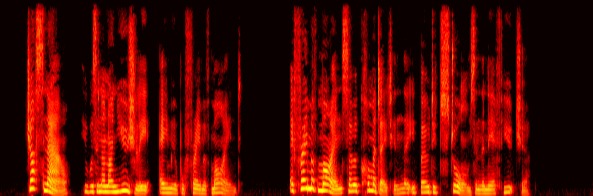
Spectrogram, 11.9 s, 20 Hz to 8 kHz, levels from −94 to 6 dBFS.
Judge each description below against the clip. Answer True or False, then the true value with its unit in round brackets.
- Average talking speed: False (125 wpm)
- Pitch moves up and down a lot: True (7.7 semitones)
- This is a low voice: False (185 Hz)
